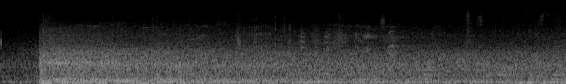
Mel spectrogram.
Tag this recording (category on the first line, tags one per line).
Soundscapes > Nature
Collserola
CotorretaPitgris
Nature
